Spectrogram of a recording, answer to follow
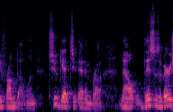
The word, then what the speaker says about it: Edinburgh: entire summer now no it's pronounced with the scottish burr is pronounced not bird if you go around saying edinburgh you're going to sound weird so don't do that edinburgh you can roll your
